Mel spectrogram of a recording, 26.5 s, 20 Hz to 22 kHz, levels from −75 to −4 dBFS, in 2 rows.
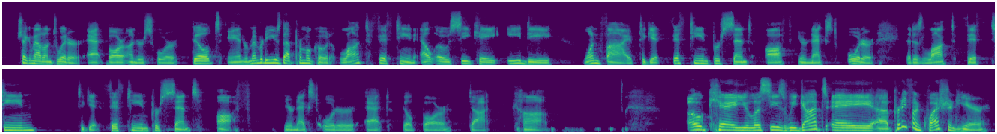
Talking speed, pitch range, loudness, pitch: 110 wpm, 115-165 Hz, -22 LUFS, 145 Hz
